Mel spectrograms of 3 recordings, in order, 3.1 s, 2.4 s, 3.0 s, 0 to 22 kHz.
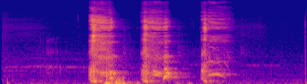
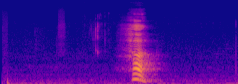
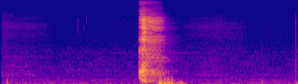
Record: {"three_cough_length": "3.1 s", "three_cough_amplitude": 6533, "three_cough_signal_mean_std_ratio": 0.43, "exhalation_length": "2.4 s", "exhalation_amplitude": 3650, "exhalation_signal_mean_std_ratio": 0.22, "cough_length": "3.0 s", "cough_amplitude": 10758, "cough_signal_mean_std_ratio": 0.24, "survey_phase": "beta (2021-08-13 to 2022-03-07)", "age": "45-64", "gender": "Female", "wearing_mask": "No", "symptom_none": true, "smoker_status": "Never smoked", "respiratory_condition_asthma": false, "respiratory_condition_other": false, "recruitment_source": "REACT", "submission_delay": "1 day", "covid_test_result": "Negative", "covid_test_method": "RT-qPCR", "influenza_a_test_result": "Unknown/Void", "influenza_b_test_result": "Unknown/Void"}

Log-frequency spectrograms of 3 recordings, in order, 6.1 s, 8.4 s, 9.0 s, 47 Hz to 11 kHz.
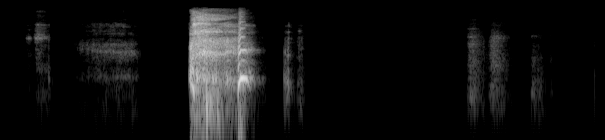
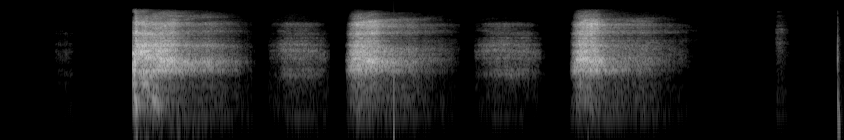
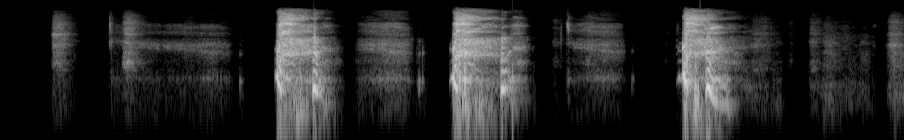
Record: {"cough_length": "6.1 s", "cough_amplitude": 30266, "cough_signal_mean_std_ratio": 0.24, "exhalation_length": "8.4 s", "exhalation_amplitude": 29909, "exhalation_signal_mean_std_ratio": 0.35, "three_cough_length": "9.0 s", "three_cough_amplitude": 32767, "three_cough_signal_mean_std_ratio": 0.32, "survey_phase": "beta (2021-08-13 to 2022-03-07)", "age": "65+", "gender": "Female", "wearing_mask": "No", "symptom_none": true, "smoker_status": "Ex-smoker", "respiratory_condition_asthma": false, "respiratory_condition_other": false, "recruitment_source": "REACT", "submission_delay": "6 days", "covid_test_result": "Negative", "covid_test_method": "RT-qPCR", "influenza_a_test_result": "Negative", "influenza_b_test_result": "Negative"}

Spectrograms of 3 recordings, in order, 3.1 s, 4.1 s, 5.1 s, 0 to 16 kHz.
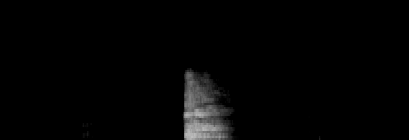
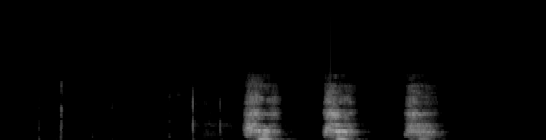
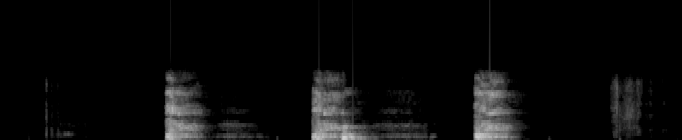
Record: {"cough_length": "3.1 s", "cough_amplitude": 27163, "cough_signal_mean_std_ratio": 0.23, "exhalation_length": "4.1 s", "exhalation_amplitude": 10157, "exhalation_signal_mean_std_ratio": 0.32, "three_cough_length": "5.1 s", "three_cough_amplitude": 30869, "three_cough_signal_mean_std_ratio": 0.31, "survey_phase": "beta (2021-08-13 to 2022-03-07)", "age": "18-44", "gender": "Female", "wearing_mask": "No", "symptom_cough_any": true, "symptom_new_continuous_cough": true, "symptom_runny_or_blocked_nose": true, "symptom_fatigue": true, "symptom_change_to_sense_of_smell_or_taste": true, "symptom_loss_of_taste": true, "smoker_status": "Ex-smoker", "respiratory_condition_asthma": false, "respiratory_condition_other": false, "recruitment_source": "Test and Trace", "submission_delay": "2 days", "covid_test_result": "Positive", "covid_test_method": "RT-qPCR", "covid_ct_value": 20.2, "covid_ct_gene": "ORF1ab gene", "covid_ct_mean": 21.0, "covid_viral_load": "130000 copies/ml", "covid_viral_load_category": "Low viral load (10K-1M copies/ml)"}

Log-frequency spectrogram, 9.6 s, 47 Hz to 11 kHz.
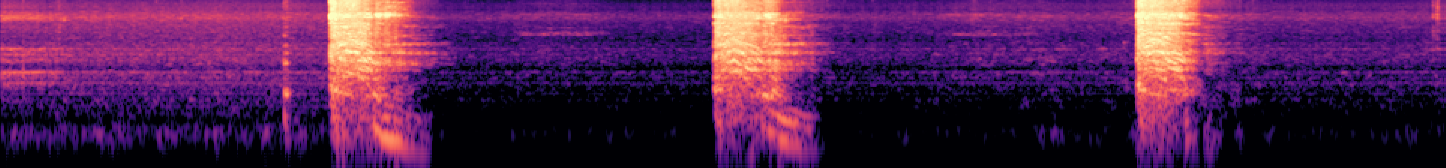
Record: {"three_cough_length": "9.6 s", "three_cough_amplitude": 32768, "three_cough_signal_mean_std_ratio": 0.34, "survey_phase": "beta (2021-08-13 to 2022-03-07)", "age": "45-64", "gender": "Male", "wearing_mask": "No", "symptom_none": true, "smoker_status": "Ex-smoker", "respiratory_condition_asthma": false, "respiratory_condition_other": false, "recruitment_source": "REACT", "submission_delay": "4 days", "covid_test_result": "Negative", "covid_test_method": "RT-qPCR", "influenza_a_test_result": "Negative", "influenza_b_test_result": "Negative"}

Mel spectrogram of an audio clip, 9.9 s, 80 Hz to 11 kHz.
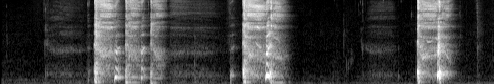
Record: {"three_cough_length": "9.9 s", "three_cough_amplitude": 19335, "three_cough_signal_mean_std_ratio": 0.24, "survey_phase": "beta (2021-08-13 to 2022-03-07)", "age": "18-44", "gender": "Female", "wearing_mask": "No", "symptom_runny_or_blocked_nose": true, "symptom_headache": true, "smoker_status": "Never smoked", "respiratory_condition_asthma": true, "respiratory_condition_other": false, "recruitment_source": "Test and Trace", "submission_delay": "2 days", "covid_test_result": "Positive", "covid_test_method": "RT-qPCR"}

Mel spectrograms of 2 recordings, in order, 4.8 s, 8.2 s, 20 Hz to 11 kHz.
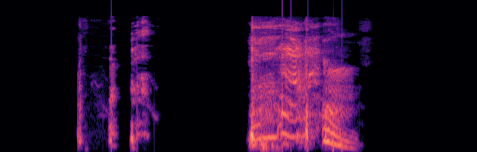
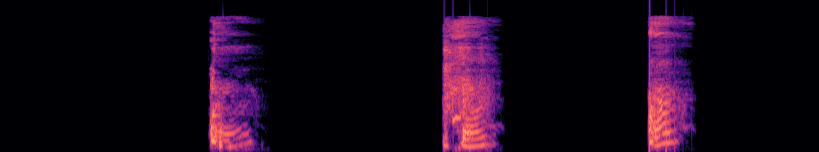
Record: {"cough_length": "4.8 s", "cough_amplitude": 24021, "cough_signal_mean_std_ratio": 0.38, "three_cough_length": "8.2 s", "three_cough_amplitude": 24025, "three_cough_signal_mean_std_ratio": 0.26, "survey_phase": "beta (2021-08-13 to 2022-03-07)", "age": "45-64", "gender": "Male", "wearing_mask": "No", "symptom_none": true, "smoker_status": "Never smoked", "respiratory_condition_asthma": false, "respiratory_condition_other": false, "recruitment_source": "REACT", "submission_delay": "1 day", "covid_test_result": "Negative", "covid_test_method": "RT-qPCR", "influenza_a_test_result": "Negative", "influenza_b_test_result": "Negative"}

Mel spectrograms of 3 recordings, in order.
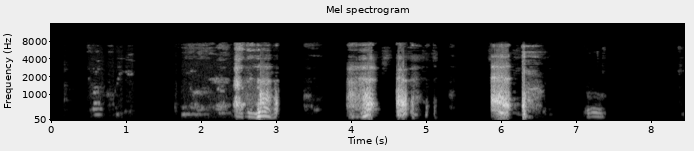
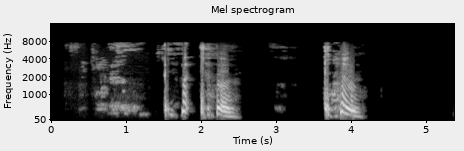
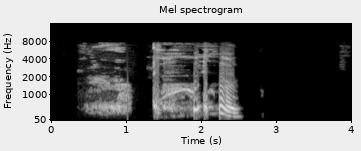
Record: {"exhalation_length": "8.4 s", "exhalation_amplitude": 27127, "exhalation_signal_mean_std_ratio": 0.32, "three_cough_length": "5.4 s", "three_cough_amplitude": 29774, "three_cough_signal_mean_std_ratio": 0.39, "cough_length": "4.0 s", "cough_amplitude": 30585, "cough_signal_mean_std_ratio": 0.52, "survey_phase": "beta (2021-08-13 to 2022-03-07)", "age": "45-64", "gender": "Female", "wearing_mask": "No", "symptom_cough_any": true, "symptom_runny_or_blocked_nose": true, "symptom_shortness_of_breath": true, "symptom_sore_throat": true, "symptom_fatigue": true, "symptom_fever_high_temperature": true, "symptom_headache": true, "symptom_change_to_sense_of_smell_or_taste": true, "symptom_other": true, "symptom_onset": "2 days", "smoker_status": "Never smoked", "respiratory_condition_asthma": false, "respiratory_condition_other": false, "recruitment_source": "Test and Trace", "submission_delay": "2 days", "covid_test_result": "Positive", "covid_test_method": "RT-qPCR"}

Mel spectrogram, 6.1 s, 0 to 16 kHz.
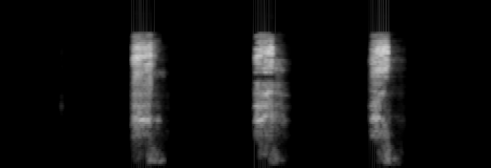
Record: {"exhalation_length": "6.1 s", "exhalation_amplitude": 32768, "exhalation_signal_mean_std_ratio": 0.31, "survey_phase": "alpha (2021-03-01 to 2021-08-12)", "age": "18-44", "gender": "Female", "wearing_mask": "No", "symptom_cough_any": true, "symptom_new_continuous_cough": true, "symptom_fatigue": true, "symptom_fever_high_temperature": true, "symptom_headache": true, "symptom_change_to_sense_of_smell_or_taste": true, "symptom_onset": "3 days", "smoker_status": "Ex-smoker", "respiratory_condition_asthma": false, "respiratory_condition_other": false, "recruitment_source": "Test and Trace", "submission_delay": "2 days", "covid_test_result": "Positive", "covid_test_method": "RT-qPCR", "covid_ct_value": 16.0, "covid_ct_gene": "ORF1ab gene", "covid_ct_mean": 16.4, "covid_viral_load": "4200000 copies/ml", "covid_viral_load_category": "High viral load (>1M copies/ml)"}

